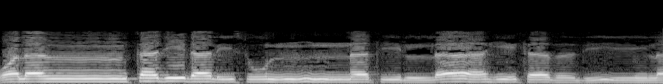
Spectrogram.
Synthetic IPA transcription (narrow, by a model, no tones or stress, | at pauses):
walan | t̪ad͡ʒɪd̪alɪsʊnː | aɪlːaːhɪt̪abd̪iːla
